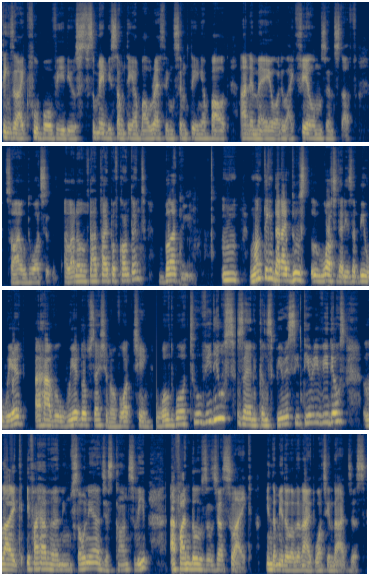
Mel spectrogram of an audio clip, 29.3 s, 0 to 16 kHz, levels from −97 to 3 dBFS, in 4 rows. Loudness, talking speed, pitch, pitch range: -27 LUFS, 160 wpm, 130 Hz, 115-155 Hz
